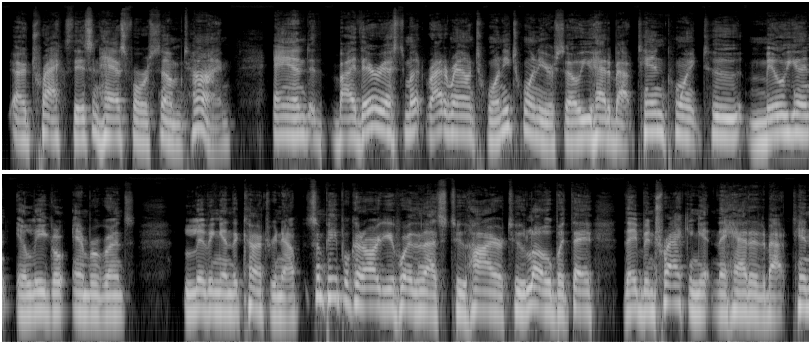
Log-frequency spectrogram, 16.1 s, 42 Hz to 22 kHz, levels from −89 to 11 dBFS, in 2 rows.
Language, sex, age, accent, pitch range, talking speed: English, male, 50-69, American, 125-155 Hz, 195 wpm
